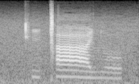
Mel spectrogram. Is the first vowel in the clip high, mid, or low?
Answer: high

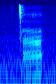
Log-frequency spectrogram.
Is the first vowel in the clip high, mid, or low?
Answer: low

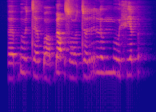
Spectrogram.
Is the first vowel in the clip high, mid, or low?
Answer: mid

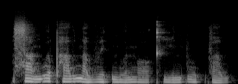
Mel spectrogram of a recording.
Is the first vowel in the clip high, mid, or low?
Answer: low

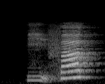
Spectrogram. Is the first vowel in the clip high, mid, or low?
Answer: high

